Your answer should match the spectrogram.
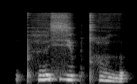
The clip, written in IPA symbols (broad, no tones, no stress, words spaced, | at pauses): pʰɛ̤sʲzʲʌb qʰə̤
